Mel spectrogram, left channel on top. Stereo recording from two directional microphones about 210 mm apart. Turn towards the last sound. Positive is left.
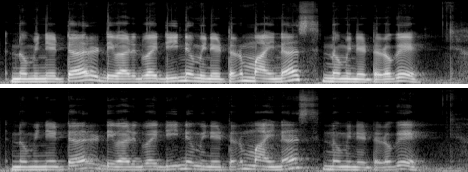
turn(degrees=40)  # may be behind; listen again after turning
